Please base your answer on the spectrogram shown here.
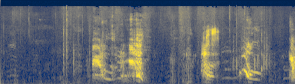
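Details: Alpaca giving bursts of wavering, bleat-like cries with bent harmonic tones, four or five calls in quick succession over low rumbling background noise.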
